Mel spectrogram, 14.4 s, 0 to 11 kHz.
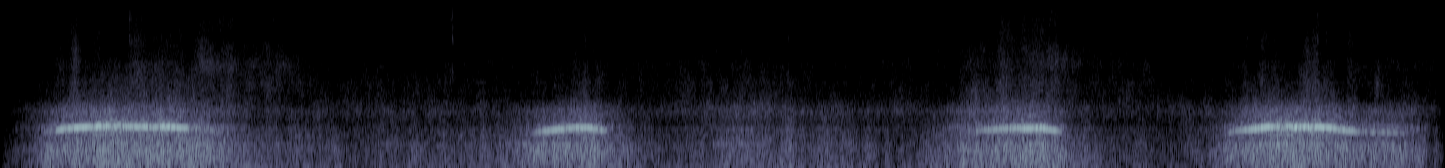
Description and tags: Window Whoosh
A recording from the ongoing storm in Sweden, Halland. (Class 3 warning got issued)
This is a recording from my partly-closed window as the wind is slipping through.
This storm came from England and arrived in Sweden around 8PM 2013/10/28.
Recorded with a Blue Yeti microphone.
brittain, halland, storm, sweden, varberg, wind, window, woosh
